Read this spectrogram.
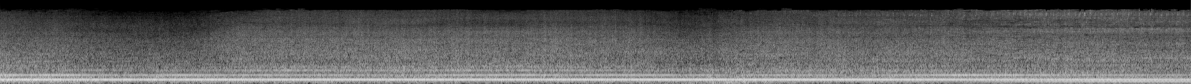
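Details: Skid-mounted Reinco TM730 straw blower with 4-cylinder gas engine, fully serviced, oil changed, tuned up, new battery: engine holds a smooth, even run with a steady drone and no knocks or misses; normal, healthy running.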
